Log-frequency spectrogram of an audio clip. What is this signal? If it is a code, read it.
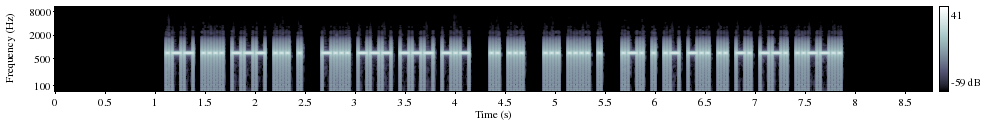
Morse code, heard as a keyed tone, about 40 wpm, 700 Hz. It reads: WHOSE BOOK IS SHE READING?
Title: Sentences from Top 1200 Words 40wpm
